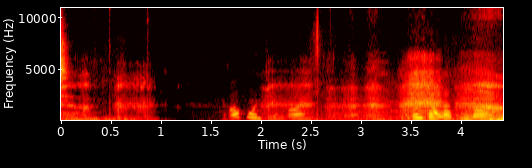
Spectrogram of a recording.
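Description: Mostly quiet: faint background hiss, broken by about half a second of dead silence where the picture cuts. After that come short snatches of voice and a spoken 'Ja' near the end.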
